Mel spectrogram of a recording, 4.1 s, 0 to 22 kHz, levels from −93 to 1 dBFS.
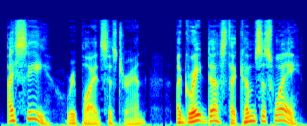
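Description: At 2.16 s there's a gap between stream segments: the sound drops out for about 30 ms with hard edges, right around a 2 s segment boundary. The timestamps didn't quite line up, so the player padded the hole with silence rather than losing anything.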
